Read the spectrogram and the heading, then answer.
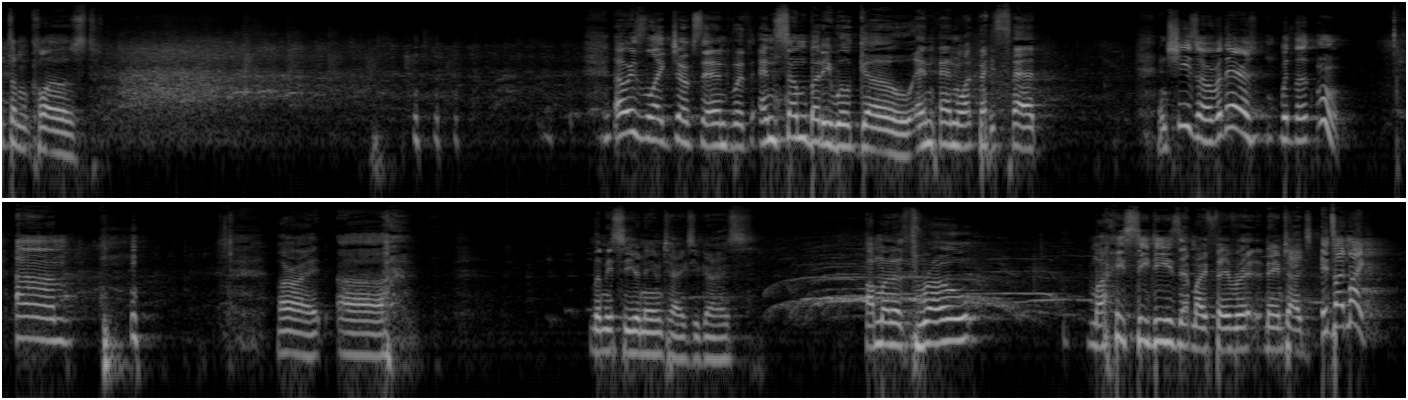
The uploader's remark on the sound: Live from the Irving Plaza in NYC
